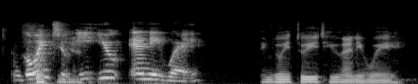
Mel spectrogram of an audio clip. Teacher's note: At the end of anyway, make your voice go lower. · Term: intonation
